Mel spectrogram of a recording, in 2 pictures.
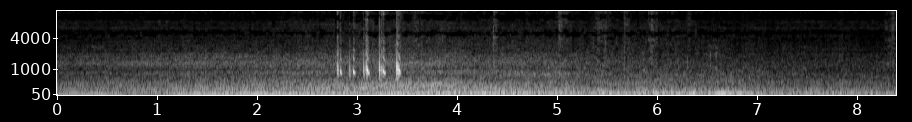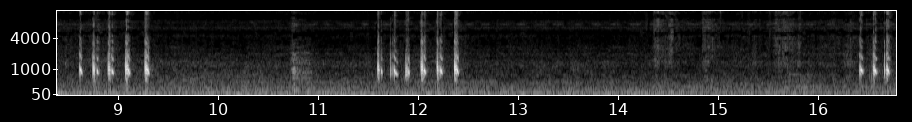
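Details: Toad calling for a mate, giving short rattling bursts of rapid pulses, mid-pitched and repeated at irregular intervals, while low rumbling traffic-like noise fills the first several seconds and then fades.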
